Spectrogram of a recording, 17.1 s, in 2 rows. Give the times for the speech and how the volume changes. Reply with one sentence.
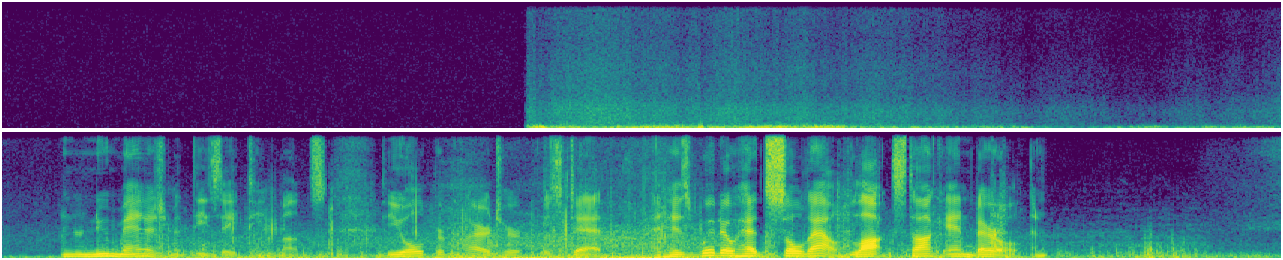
The speech can be heard from 8.9 to 15.5 s, getting louder.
